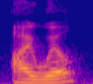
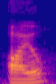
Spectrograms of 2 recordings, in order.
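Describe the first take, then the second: First: The word will is said in full. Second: Will is reduced to ul, linked to I.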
